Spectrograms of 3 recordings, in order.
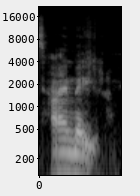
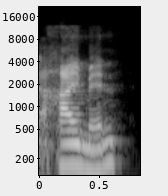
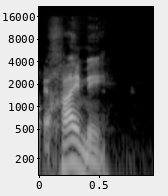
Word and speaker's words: Jaime: So when you have Jaime or Jamie, I'm like, what? It's Jaime. – They don't really use. – Isn't it Hyman? Isn't Jamie Hyman? – No, Jaime.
